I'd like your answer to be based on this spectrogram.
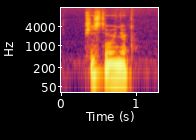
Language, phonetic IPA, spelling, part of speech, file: Polish, [pʃɨˈstɔjɲak], przystojniak, noun, LL-Q809 (pol)-przystojniak.wav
